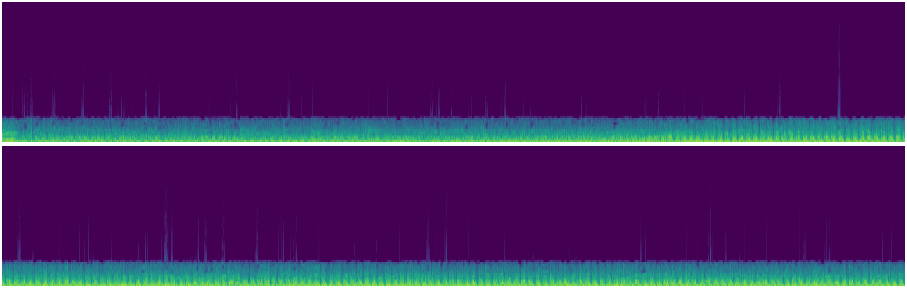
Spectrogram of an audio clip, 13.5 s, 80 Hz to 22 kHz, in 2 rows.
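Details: Craftsman tractor with adapted 42 or 48 inch snow blower, belt tightened with a salvaged mower-deck tensioner pulley: small single-cylinder engine with steady even thump, no belt squeal or slipping; running normally.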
